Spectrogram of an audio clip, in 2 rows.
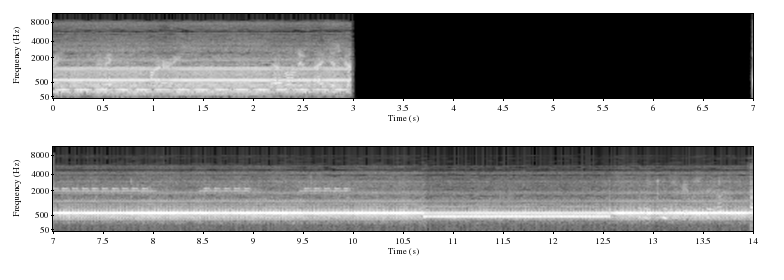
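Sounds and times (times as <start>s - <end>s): loud steady hum: 0.0s - 3.0s, 7.0s - 14.0s
telephone ringing tone: 7.0s - 14.0s.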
